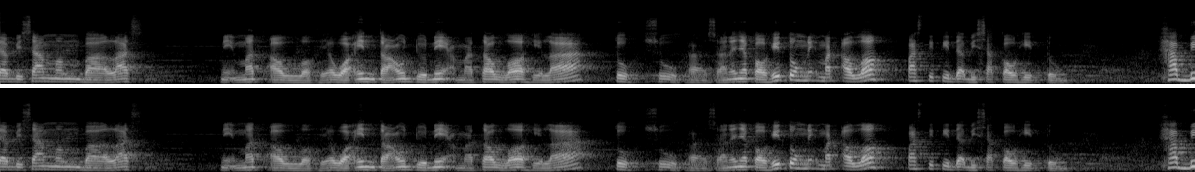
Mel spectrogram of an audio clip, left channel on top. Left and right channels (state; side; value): normal; both; correlation 0.85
